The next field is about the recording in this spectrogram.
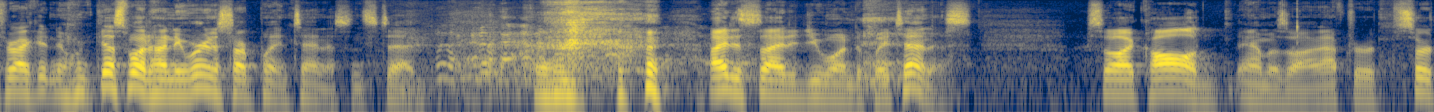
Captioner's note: laughter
